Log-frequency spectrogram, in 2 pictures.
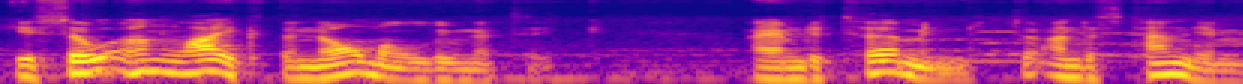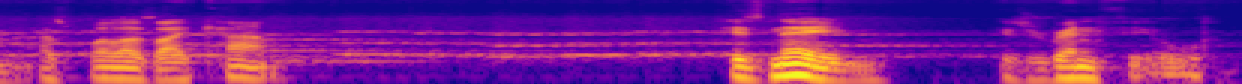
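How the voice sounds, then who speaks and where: An actor playing a grave, lovesick, studious asylum doctor in a radio drama monologue. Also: male voice, mid-range voice, animated, moderate pace, vocal fry, faint music behind. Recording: dull sound with faint noise.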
